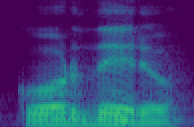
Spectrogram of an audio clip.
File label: Lamb spanish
